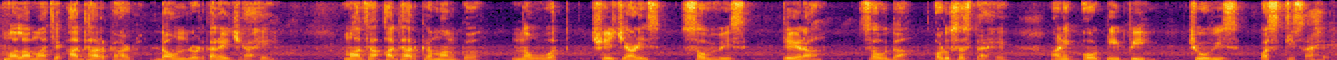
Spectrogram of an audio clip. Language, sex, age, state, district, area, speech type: Marathi, male, 60+, Maharashtra, Yavatmal, urban, read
